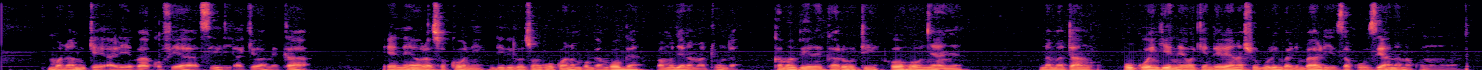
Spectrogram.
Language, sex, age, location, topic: Swahili, male, 18-24, Dar es Salaam, finance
